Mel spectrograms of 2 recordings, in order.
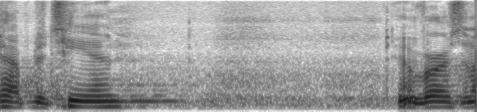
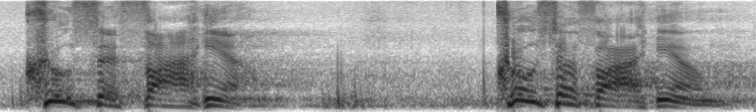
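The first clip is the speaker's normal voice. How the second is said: ordinary talk, nothing marked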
